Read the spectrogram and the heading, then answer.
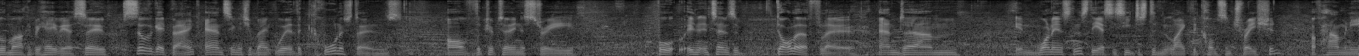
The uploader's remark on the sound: The first of three episodes recorded at Money20/20 Europe 2023, that took place in Amsterdam in June. We recorded a series of interviews with a number of the speakers from the conference.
